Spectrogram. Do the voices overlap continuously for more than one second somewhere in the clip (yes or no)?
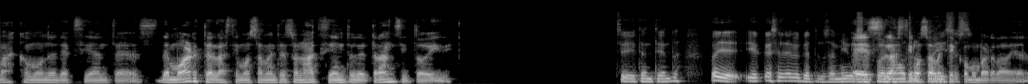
yes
